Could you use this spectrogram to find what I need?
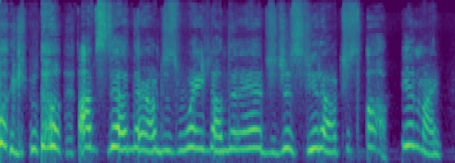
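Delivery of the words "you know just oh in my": ordinary talk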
